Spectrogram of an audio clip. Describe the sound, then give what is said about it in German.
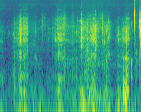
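Crunching and chewing of Mi-tsu-ba Thai sweet chili crisps: a few crisp bites followed by soft, moist mouth sounds, quiet and heard alone without talk. “Ich habe jetzt den ersten Chip bewusst erst auf der rechten Seite meines Mundes gegessen und den jetzt auf der linken.”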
